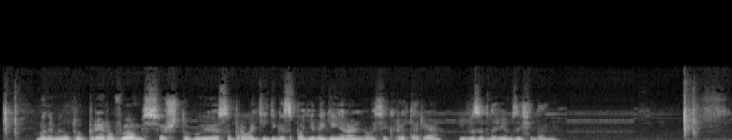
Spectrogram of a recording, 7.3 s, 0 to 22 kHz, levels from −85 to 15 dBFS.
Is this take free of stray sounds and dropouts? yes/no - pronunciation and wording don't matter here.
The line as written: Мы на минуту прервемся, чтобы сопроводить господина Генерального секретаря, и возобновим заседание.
yes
